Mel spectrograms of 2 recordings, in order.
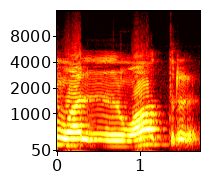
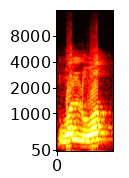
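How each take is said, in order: First: The word ends with the final r sound. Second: The word ends without the final r sound. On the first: The speaker calls it right. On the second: The speaker calls it wrong.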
